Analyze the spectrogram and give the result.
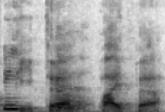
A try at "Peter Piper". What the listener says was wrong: No R.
